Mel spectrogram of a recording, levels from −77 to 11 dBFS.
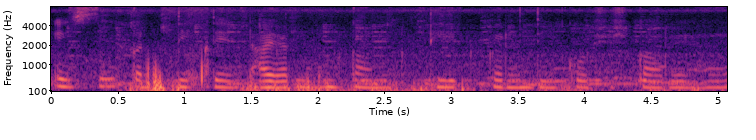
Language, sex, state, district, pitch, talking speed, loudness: Punjabi, female, Punjab, Kapurthala, 220 Hz, 155 wpm, -21 LUFS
